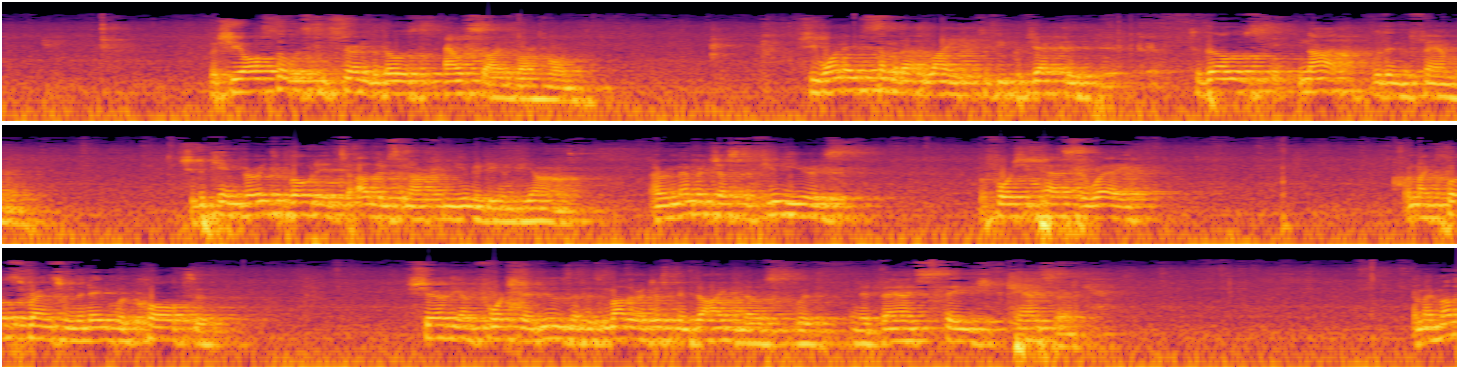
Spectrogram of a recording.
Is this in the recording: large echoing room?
yes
